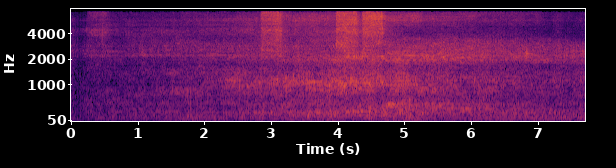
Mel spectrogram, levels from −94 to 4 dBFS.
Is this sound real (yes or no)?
no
